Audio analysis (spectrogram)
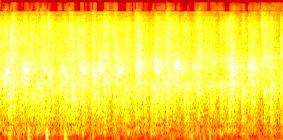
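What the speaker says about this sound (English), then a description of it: "please join me in a round of applause to all the panelists" Applause for conference panelists at an EU and US policy event: many hands clapping in a dense, steady, fairly close burst that holds throughout the short stretch.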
